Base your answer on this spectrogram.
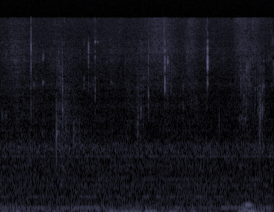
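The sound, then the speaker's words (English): Faint crunching and chewing of a very dry pretzel, soft irregular bites and mouth noises at low level with no talk. “You hear that? I'm so sorry if you can hear that. I'm eating again. Yeah, we're eating pretzels this time.”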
